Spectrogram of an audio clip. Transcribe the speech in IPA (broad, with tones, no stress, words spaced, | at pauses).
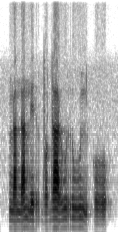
ŋa˨nɾa˦ ne˨rdɔ˨da˦˨ ɣu˦ruː˦ ɲʊ˨ ko˨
